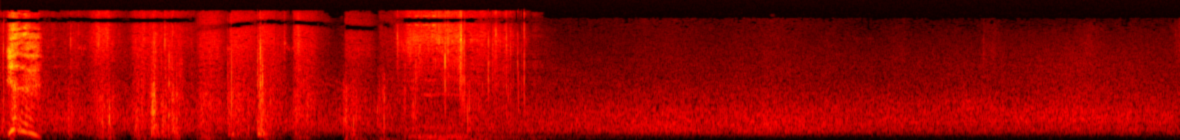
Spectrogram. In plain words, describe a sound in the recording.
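Wind blows softly and steadily outdoors.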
